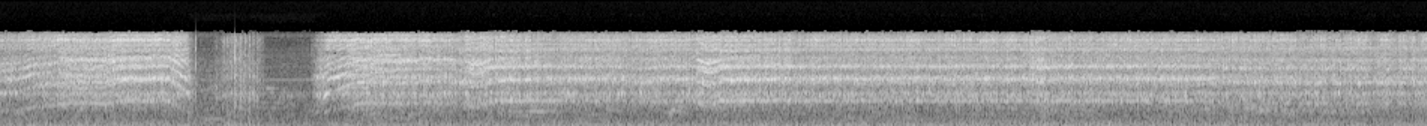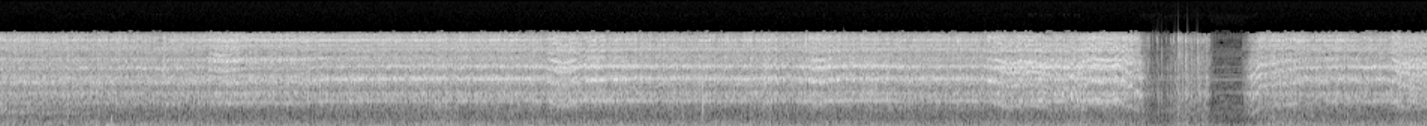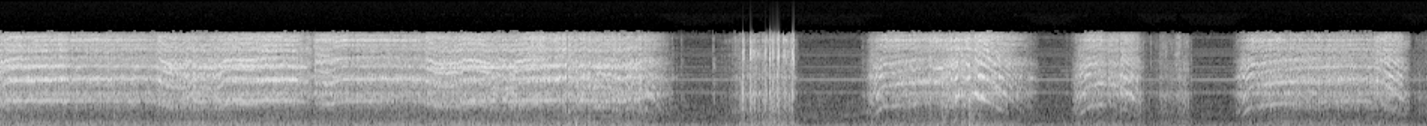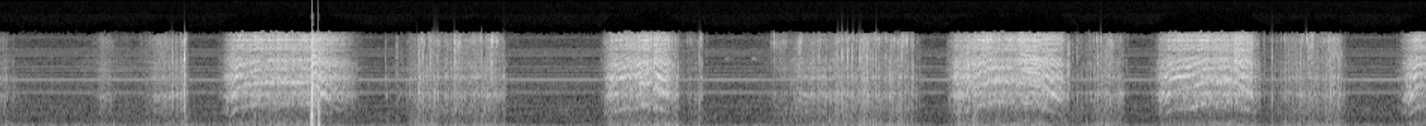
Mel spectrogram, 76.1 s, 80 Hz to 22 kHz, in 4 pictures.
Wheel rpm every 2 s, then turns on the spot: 180, 70, 160, 220, 230, 230, 230, 230, 220, 220, 220, 220, 230, 230, 230, 230, 200, 70, 210, 230, 220, 220, 210, 70, 40, 110, 50, 150, 70, 20, 90, 20, 30, 20, 50, 110, 110, 40.
2-4 34-36 52-54 56-58 62-68 70-74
